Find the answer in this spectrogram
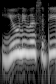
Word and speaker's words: university: And university, it starts with U vowel sound, but the pronunciation is university, U sound, not a sound.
